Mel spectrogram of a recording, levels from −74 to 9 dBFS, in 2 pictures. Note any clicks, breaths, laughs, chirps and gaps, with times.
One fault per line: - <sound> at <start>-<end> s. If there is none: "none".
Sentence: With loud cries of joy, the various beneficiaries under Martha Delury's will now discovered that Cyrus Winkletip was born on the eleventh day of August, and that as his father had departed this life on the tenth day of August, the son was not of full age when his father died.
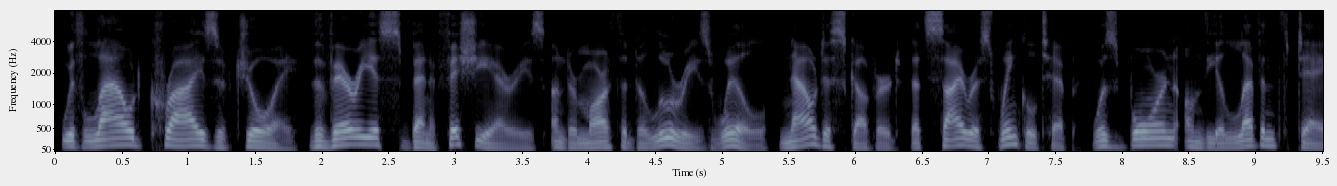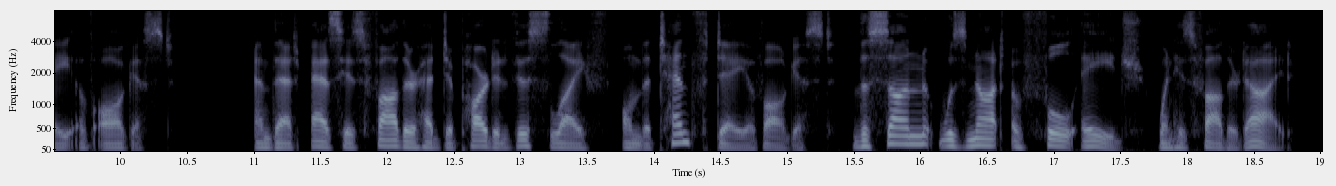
none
